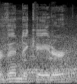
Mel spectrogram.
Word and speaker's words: Windicator: That's the EA Windicator, or Vindicator. It's made in Germany. The W is pronounced like a V.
